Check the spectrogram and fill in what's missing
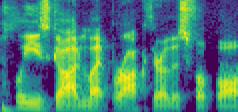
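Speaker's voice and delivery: small, pleading, prayer-like tone. Imagining a defender hoping for a bad throw: imitating a defender praying. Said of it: "he's literally sitting there praying".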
